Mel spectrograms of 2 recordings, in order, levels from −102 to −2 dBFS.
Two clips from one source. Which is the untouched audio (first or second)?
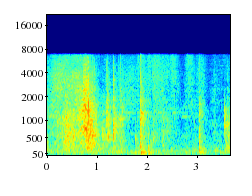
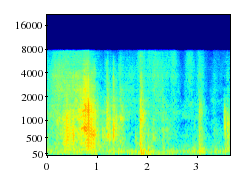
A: first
